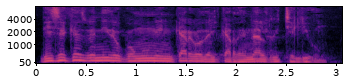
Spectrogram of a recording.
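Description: An actor playing a stern, distrustful count with an accusing, commanding manner in a radio drama. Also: male voice, mid-range voice, lively intonation, fairly quick, dark tone, natural voice. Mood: suspicious. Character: stern, distrustful English count confronting his sister-in-law.

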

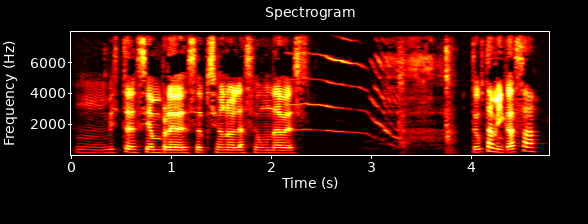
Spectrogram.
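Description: A woman's voice: on the low side, steady tone, unhurried, close to an everyday voice. Woman acting brooding, blunt Argentine night-dweller. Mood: dry, guarded. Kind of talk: radio drama acting.

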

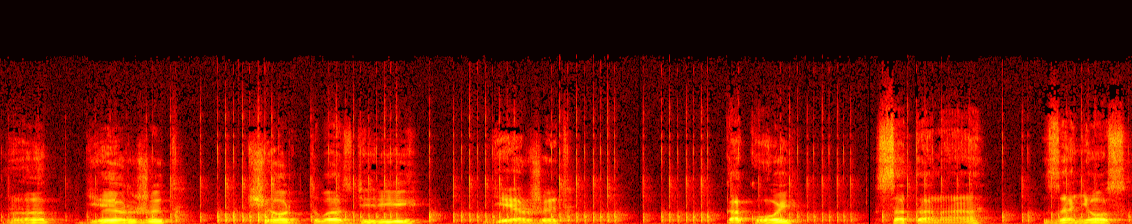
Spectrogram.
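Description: An old lighthouse keeper in a noisy vintage radio drama. His voice is deep and gruff, grumbling slowly and cursing with irritable temper. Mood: gruff, irritated. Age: older. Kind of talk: 1960s Soviet radio drama acting.

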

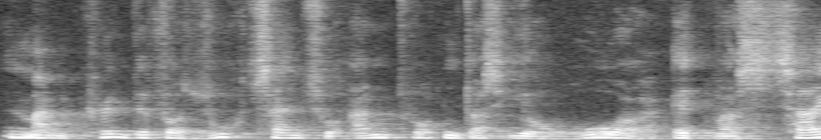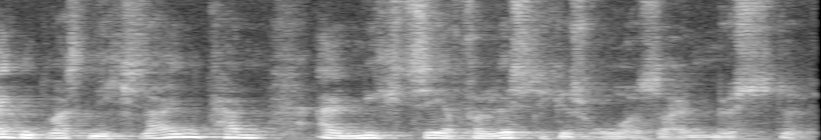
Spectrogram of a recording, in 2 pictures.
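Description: An actor playing a dryly skeptical, pedantic court mathematician in a 1960s German radio play, measured and politely evasive. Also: male voice, mid-range voice, expressive, vocal fry, a little mellow, echoey room.

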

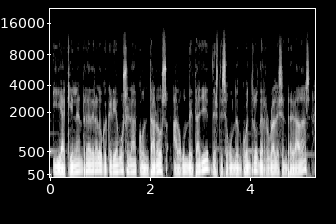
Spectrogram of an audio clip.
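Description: A man's voice: low-pitched, fast talker. A man from Spain hosting a community radio show, speaking unhurriedly and often restarting and rewording his phrases. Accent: Peninsular Spanish. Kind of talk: unscripted radio talk segment. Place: radio studio. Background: soft music bed.

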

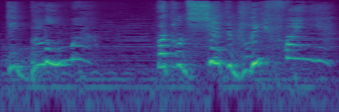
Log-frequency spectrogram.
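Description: Female, forties, radio comedy: brash, defiant, playful, very high voice with unhurried delivery. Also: big pitch swings, soft background music, exaggerated voice. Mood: delighted. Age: 40s. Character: feisty, defiant, playful woman in her forties. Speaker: radio drama actor. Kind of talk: comic radio play acting.

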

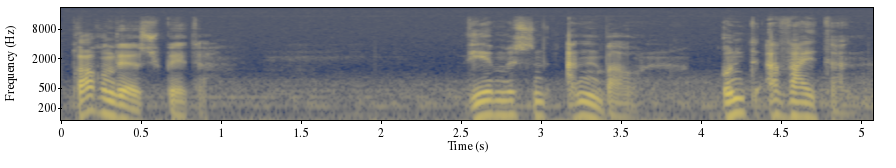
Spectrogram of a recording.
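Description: An anxious man in a radio drama, always urging haste. His mid-range voice swings widely in pitch as he gives short, pressing commands. A faint noise lies behind him. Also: big pitch swings, a little slow, darkish tone. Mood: restless. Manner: urgent, clipped commands. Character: anxious, urgent man hurrying his beloved to flee. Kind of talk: German radio drama acting.

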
